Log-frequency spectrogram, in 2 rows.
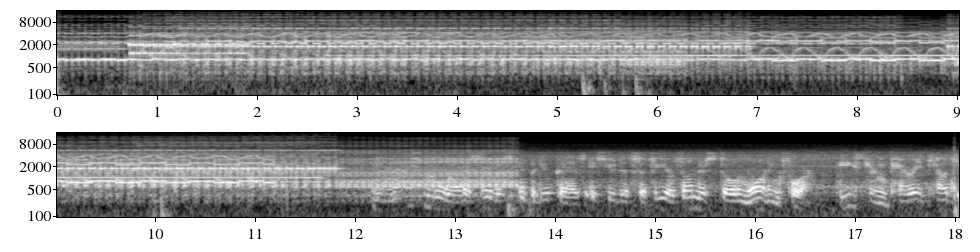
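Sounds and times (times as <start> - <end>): electronic alarm tones: 0.0 - 13.6
warbling alarm sweeps: 0.0 - 13.6
steady beeps: 0.7 - 7.2, 8.2 - 13.6
steady electronic tone: 0.7 - 7.2.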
